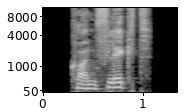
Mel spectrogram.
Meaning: conflict
- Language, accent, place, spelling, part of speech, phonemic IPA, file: German, Germany, Berlin, Konflikt, noun, /kɔnˈflɪkt/, De-Konflikt.ogg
